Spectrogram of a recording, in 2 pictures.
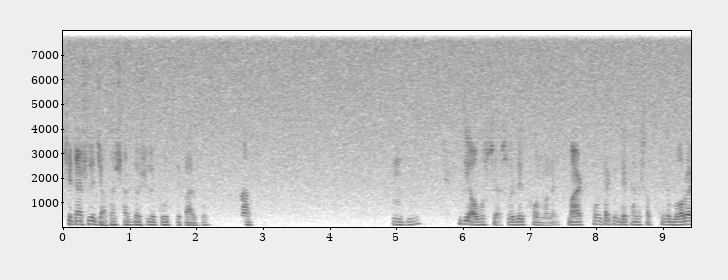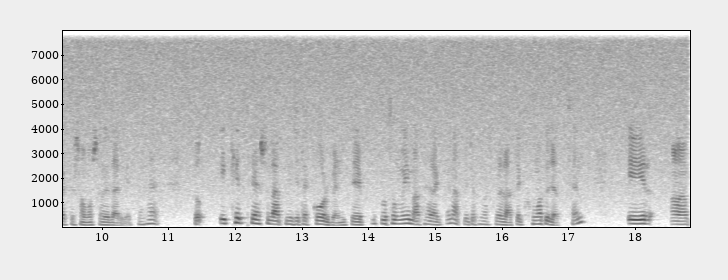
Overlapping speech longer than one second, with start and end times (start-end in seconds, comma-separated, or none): none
